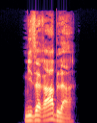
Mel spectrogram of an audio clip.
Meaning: 1. comparative degree of miserabel 2. inflection of miserabel: strong/mixed nominative masculine singular 3. inflection of miserabel: strong genitive/dative feminine singular
- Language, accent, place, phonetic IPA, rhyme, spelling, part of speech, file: German, Germany, Berlin, [mizəˈʁaːblɐ], -aːblɐ, miserabler, adjective, De-miserabler.ogg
